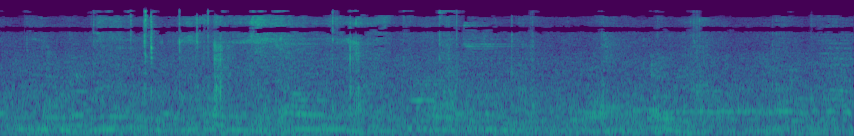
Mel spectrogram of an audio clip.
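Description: Background chatter of diners' voices in a restaurant, with a few faint clicks about a second in.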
